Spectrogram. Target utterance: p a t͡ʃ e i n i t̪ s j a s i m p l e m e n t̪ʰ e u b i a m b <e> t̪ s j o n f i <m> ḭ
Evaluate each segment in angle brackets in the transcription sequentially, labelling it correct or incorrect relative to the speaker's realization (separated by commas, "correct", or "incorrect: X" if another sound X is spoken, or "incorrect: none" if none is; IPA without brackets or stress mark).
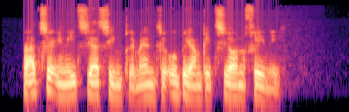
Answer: incorrect: i, incorrect: n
